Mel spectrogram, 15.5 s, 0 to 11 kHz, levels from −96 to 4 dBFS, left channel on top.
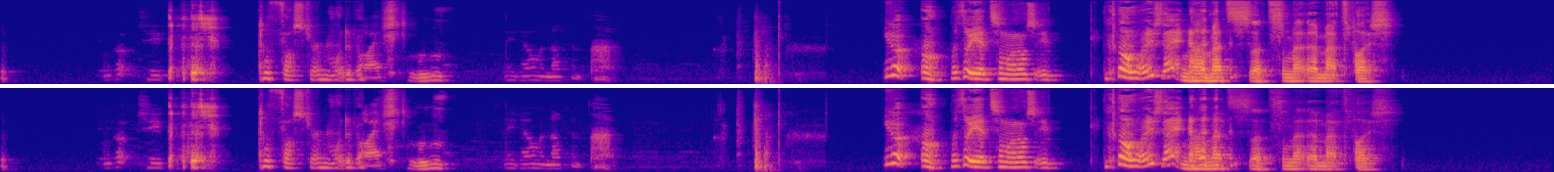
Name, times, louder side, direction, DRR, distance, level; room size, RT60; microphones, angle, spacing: voice 1, 1.0-1.9 3.5-4.5 5.1-6.1 7.5-7.7, right 4 dB, 85° right, 0.8 m, -41 dB
voice 2, 2.6-4.0 8.9-10.5 11.1-12.1, equal, ahead, 0.5 m, -26 dB
voice 3, 11.8-13.9, left 4 dB, 85° left, 1.0 m, -27 dB
20.0 x 9.3 x 2.9 m
head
